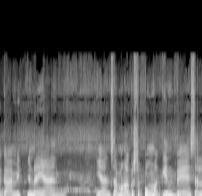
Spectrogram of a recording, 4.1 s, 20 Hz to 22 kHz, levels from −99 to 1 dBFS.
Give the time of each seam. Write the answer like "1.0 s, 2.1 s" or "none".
none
